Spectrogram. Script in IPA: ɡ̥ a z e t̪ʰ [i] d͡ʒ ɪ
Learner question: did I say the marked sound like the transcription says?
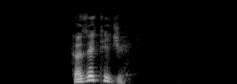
no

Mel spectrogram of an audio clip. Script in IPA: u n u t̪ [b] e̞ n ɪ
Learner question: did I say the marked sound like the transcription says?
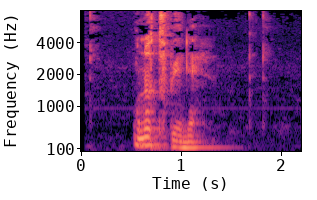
yes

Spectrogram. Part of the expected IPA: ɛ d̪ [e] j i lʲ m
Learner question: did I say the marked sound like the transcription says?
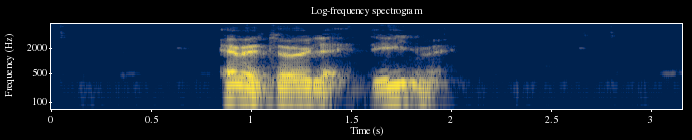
yes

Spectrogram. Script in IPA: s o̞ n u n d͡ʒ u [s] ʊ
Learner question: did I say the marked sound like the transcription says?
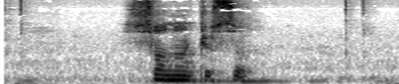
yes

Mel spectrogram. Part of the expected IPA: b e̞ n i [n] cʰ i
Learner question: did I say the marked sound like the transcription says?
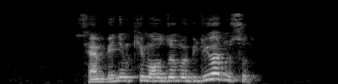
no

